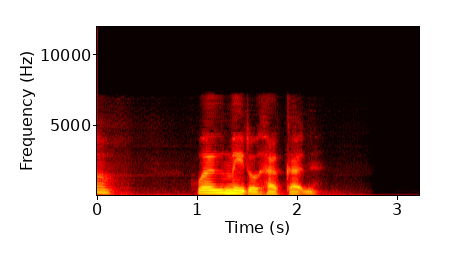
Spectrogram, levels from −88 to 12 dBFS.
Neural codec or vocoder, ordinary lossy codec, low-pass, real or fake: codec, 16 kHz, about 1 kbps, DyCAST, with the encoder's durations; AAC, 64 kbps; 7.2 kHz; fake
